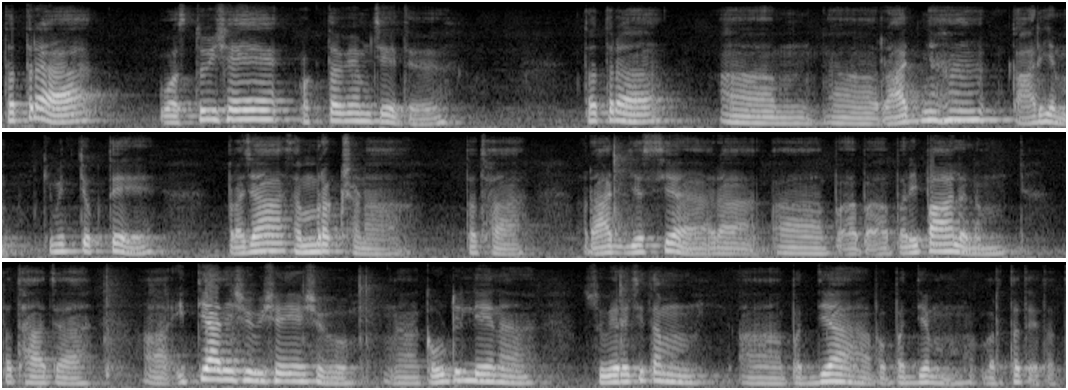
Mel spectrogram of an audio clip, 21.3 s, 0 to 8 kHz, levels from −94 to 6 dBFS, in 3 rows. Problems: background sounds at intervals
